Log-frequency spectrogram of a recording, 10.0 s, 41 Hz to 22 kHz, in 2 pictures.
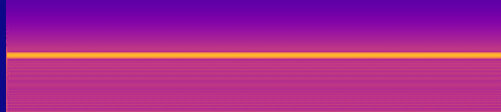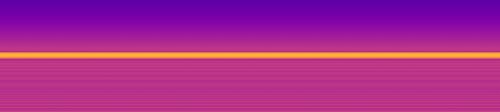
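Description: A 1 kHz reference test tone, the line-up signal that goes with colour bars. It holds one unbroken, steady pure pitch.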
